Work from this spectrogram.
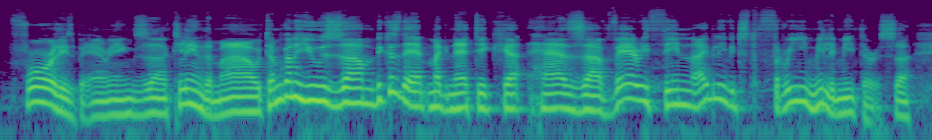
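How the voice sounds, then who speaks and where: Speaking with an Italian accent, a man has a fairly high pitch and very wide pitch swings. He goes at a fairly slow pace. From Italy. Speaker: knife reviewer. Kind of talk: tutorial. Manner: casual, halting with fillers.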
